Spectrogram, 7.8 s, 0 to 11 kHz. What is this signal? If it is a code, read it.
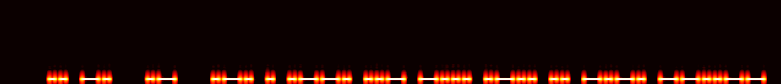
Morse code, heard as a keyed tone, about 22 wpm, 700 Hz. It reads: IN A REPUBLIC,
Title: Sentences from Top 1500 Words 22wpm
